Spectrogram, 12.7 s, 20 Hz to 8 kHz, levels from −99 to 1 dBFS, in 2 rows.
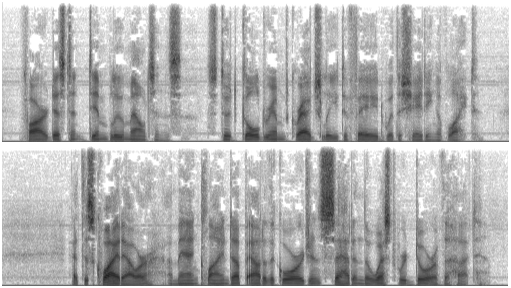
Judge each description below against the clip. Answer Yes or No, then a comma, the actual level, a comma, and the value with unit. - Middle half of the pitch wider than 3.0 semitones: No, average, 2.7 semitones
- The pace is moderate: Yes, average, 175 wpm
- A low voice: Yes, low, 100 Hz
